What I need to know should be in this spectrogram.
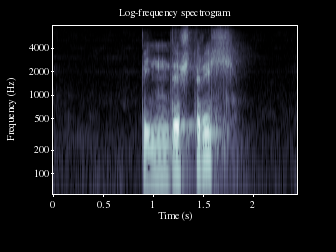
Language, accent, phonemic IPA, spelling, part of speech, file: German, Austria, /ˈbɪndəʃtʁɪç/, Bindestrich, noun, De-at-Bindestrich.ogg
- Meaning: hyphen (symbol used to join words or to indicate a word has been split)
